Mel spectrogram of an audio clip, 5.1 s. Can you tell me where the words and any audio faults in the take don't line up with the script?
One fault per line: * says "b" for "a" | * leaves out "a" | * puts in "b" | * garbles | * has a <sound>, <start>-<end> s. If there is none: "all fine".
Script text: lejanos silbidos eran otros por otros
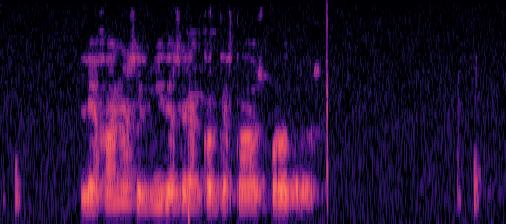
* says "contestados" for "otros"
